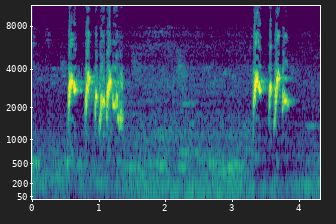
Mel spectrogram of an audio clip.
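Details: Red-whiskered bulbul singing in the morning, used to stir up fighting: two bursts of bright, warbled whistled notes, the first a run of about five quick notes, the second shorter, separated by a quiet gap with faint background hum.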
